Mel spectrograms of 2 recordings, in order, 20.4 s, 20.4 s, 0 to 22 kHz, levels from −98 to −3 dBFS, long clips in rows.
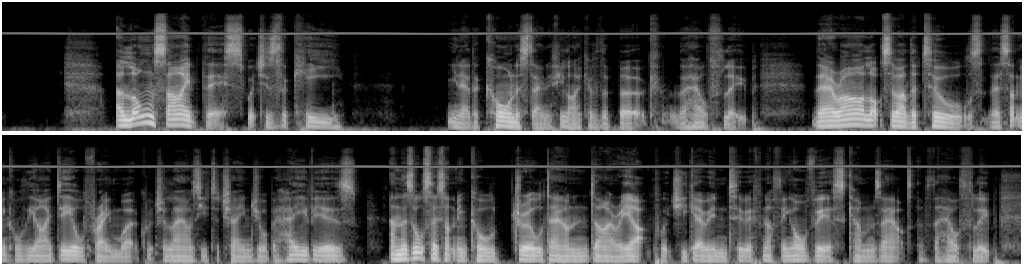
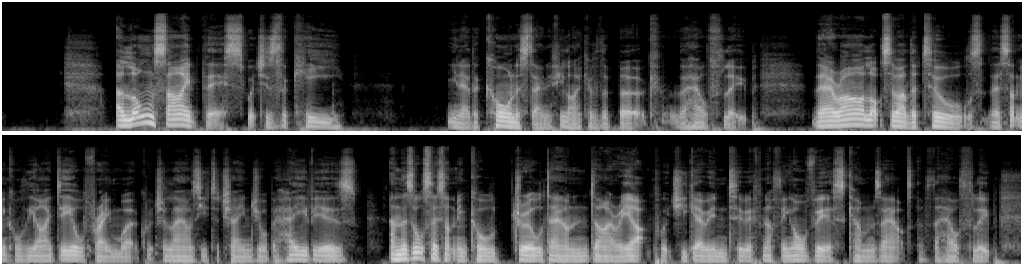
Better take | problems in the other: second | high-pitched whine; noticeable; throughout; 9 kHz, 15 dB below the speech

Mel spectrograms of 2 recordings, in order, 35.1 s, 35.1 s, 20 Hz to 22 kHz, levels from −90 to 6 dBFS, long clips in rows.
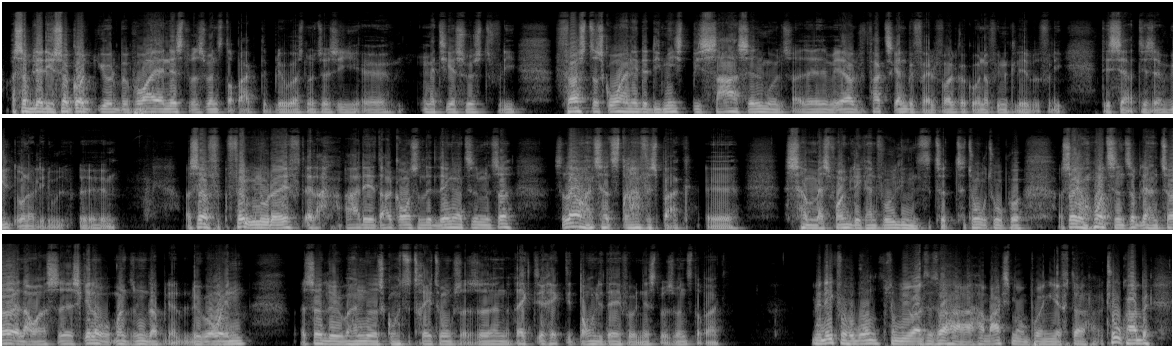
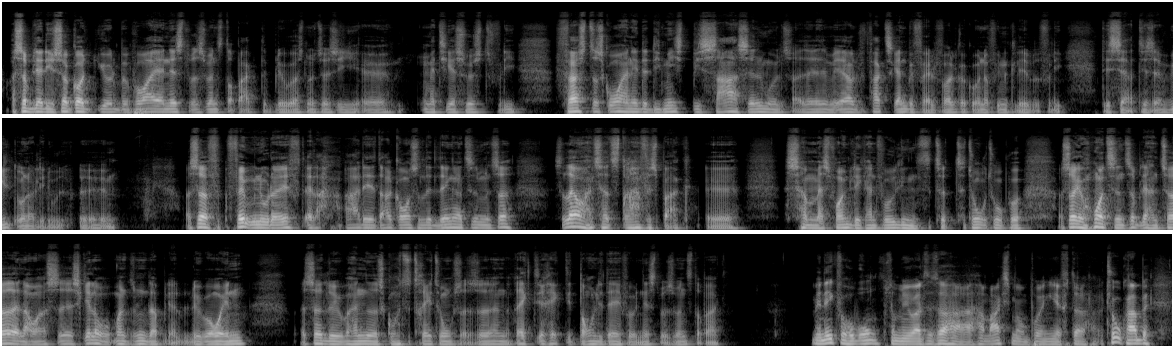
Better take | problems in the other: second | distortion; heavy; 6% of the sound clipped

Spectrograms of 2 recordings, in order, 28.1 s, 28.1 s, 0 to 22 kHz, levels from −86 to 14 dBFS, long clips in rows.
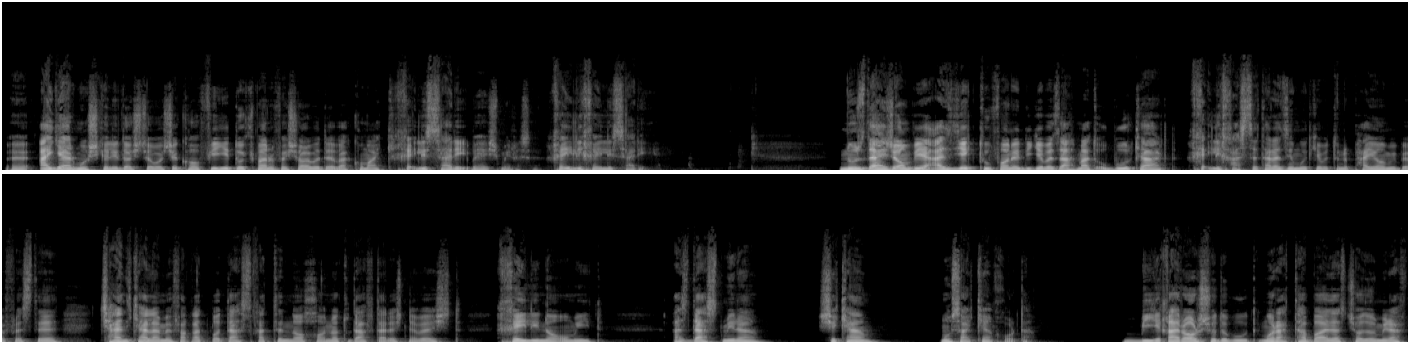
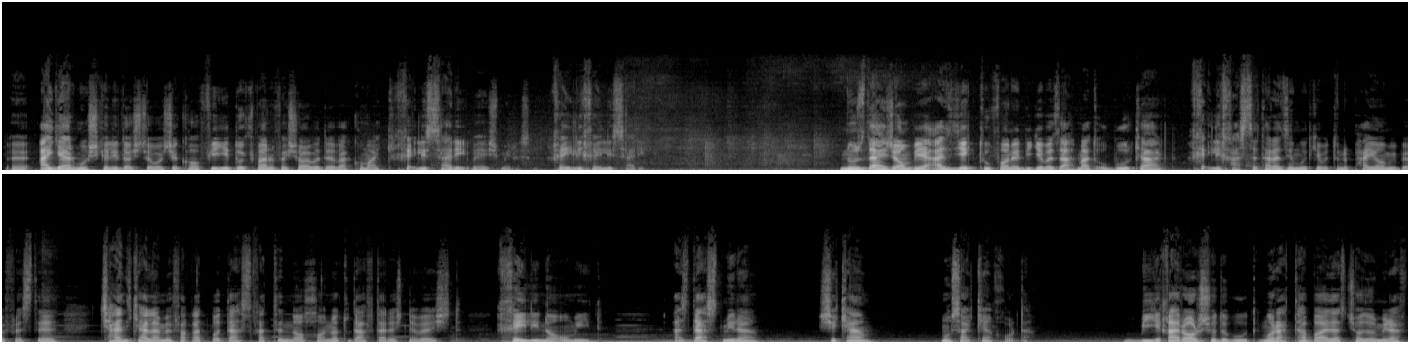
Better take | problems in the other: first | traffic noise; faint; throughout; 25 dB below the speech

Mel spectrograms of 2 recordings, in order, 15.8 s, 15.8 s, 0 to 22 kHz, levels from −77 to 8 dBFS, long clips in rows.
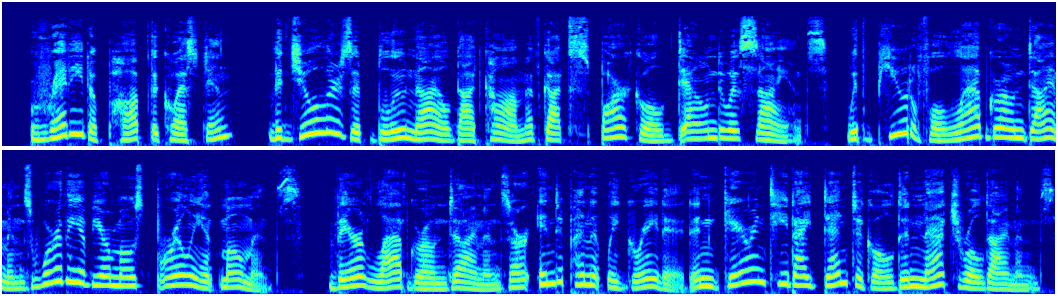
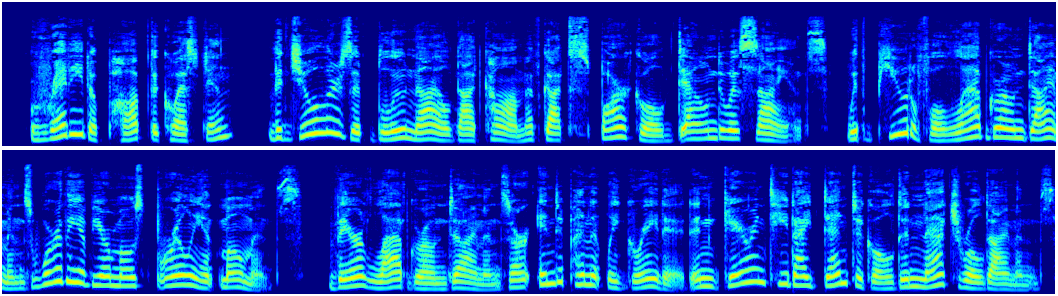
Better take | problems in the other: first | thin; somewhat; fading below 450 Hz

